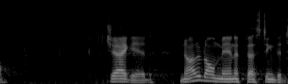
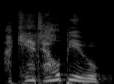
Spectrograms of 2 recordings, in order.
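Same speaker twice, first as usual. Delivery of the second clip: high, louder frightened refusal; a panicked, pitched-up no; terrified; 8 semitones higher, 5 dB louder than usual. Acted. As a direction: blurt it out scared and higher.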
